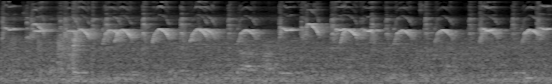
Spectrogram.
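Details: Repeated high chirping from birds, quick arched notes about two or three per second, slightly irregular, with soft low background noise.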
